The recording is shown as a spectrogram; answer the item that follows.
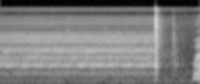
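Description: Steady background hum with a few held tones, cut off by a sharp click about one and a half seconds in, followed by a moment of near quiet before a woman starts speaking.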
